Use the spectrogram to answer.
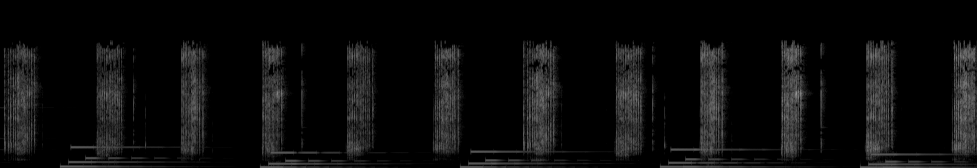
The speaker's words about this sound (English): Then I heard it, a soft ratcheting.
